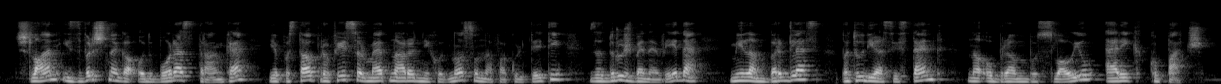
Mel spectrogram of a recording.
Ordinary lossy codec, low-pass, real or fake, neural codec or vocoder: none; none; real; none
